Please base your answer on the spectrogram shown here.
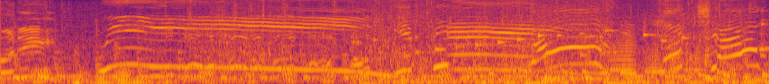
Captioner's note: George giggles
